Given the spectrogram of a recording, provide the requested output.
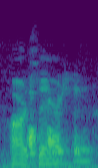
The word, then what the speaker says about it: Harsin: How do you pronounce that last name? Harsin.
